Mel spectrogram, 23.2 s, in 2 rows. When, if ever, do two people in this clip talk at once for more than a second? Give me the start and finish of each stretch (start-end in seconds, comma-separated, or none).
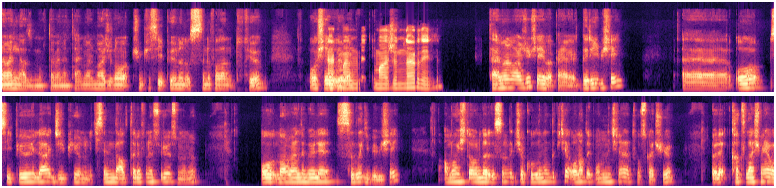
none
